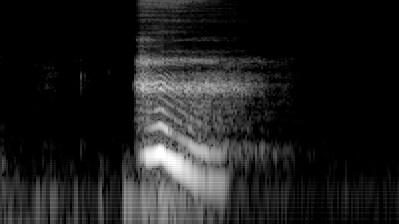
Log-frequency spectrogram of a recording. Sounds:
Sigh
